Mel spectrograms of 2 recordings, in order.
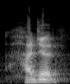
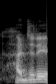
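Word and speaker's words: حجر: इसकी अमूमन मैंने प्रोनाउंसिएशन अगेन काफ़ी अमूम में मतलब ये है कि हिजर अस्वद लोग बोल देते हैं, मगर असल जो प्रोनाउंसिएशन है हजर यानी पत्थर, और हजर अस्वद काला पत्थर।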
